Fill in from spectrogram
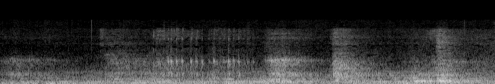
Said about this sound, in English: I would say that he was between the age of 18 and 20. I smell a faint odor of alcohol. He's breathing very heavily, as you can hear.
